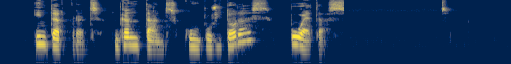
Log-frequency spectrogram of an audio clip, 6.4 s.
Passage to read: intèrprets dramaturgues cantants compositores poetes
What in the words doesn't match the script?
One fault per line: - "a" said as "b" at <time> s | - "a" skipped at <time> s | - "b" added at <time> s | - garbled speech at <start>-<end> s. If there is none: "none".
- "dramaturgues" skipped at 1.2 s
